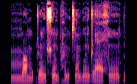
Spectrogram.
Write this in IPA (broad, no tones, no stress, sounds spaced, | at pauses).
mː ɒ m ʊ k l ẽ ɡ ɕ ə̃ bʱ ã m t͡ʃ ã b ə̃ ɡ l æ x ẽ p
